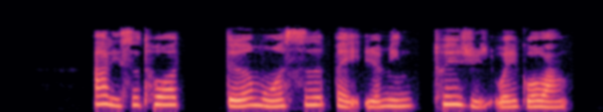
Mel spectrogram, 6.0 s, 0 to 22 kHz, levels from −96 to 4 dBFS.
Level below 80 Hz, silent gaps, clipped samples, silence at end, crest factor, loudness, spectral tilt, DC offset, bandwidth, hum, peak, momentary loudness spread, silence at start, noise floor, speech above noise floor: -62 dBFS; 1.87-1.91 s, 4.26-4.30 s; under 0.1%; 0.4 s; 16 dB; -19 LUFS; -4.5 dB/octave; under 0.1%; 8 kHz; none; -4 dBFS; 8 LU; 0.95 s; under -90 dBFS; over 72 dB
